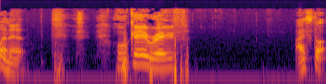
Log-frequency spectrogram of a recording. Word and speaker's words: Ralph: It's like, okay, but if Voldemort can say that Ralph is pronounced Rafe, then John Constantine can say that it's pronounced Constantine, and that's what it's goddamn pronounced as.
